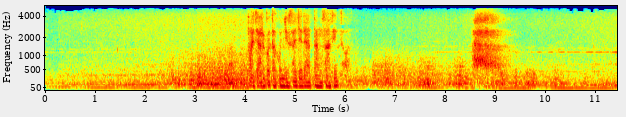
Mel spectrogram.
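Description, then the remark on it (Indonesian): Heavy rain and gusting wind roar steadily throughout, swelling into louder rushing bursts midway and again near the end, while a person speaks over the storm. “Hujan deras dan angin kencang membuatku kedinginan.”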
